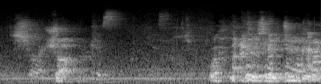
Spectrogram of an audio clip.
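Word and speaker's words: Shofner: It's not long, it's short. Short. Schofner.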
